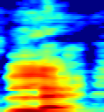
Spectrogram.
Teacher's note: वे व्यंजन जिनका उच्चारण करने पर वायु जीवा के पार्श्व भाग से यानी दोनों तरफ से वायु बाहर निकलती है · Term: पार्श्विक व्यंजन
